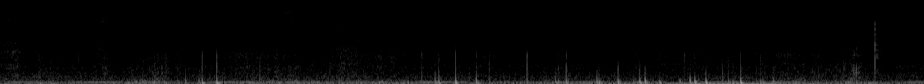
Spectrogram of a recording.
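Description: Fingernails slowly scratch across the surface of a round, flat, solid cork trivet. The quiet, dry scraping is broken by soft, short ticks and sits over a steady low hum.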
